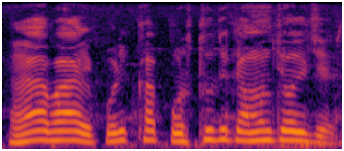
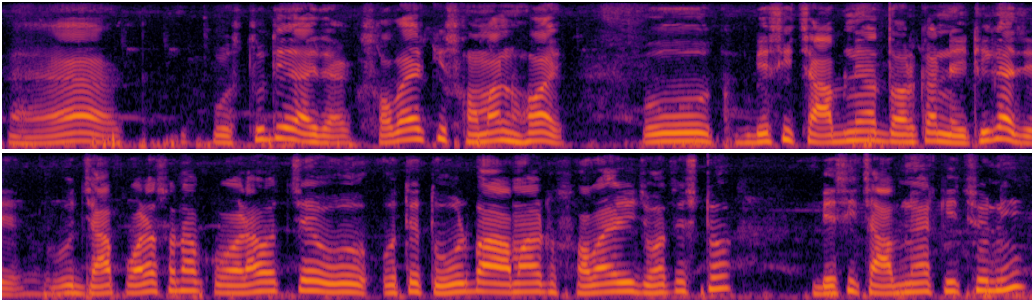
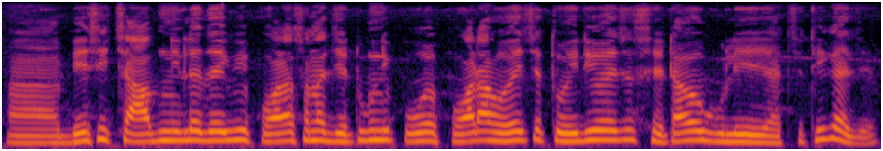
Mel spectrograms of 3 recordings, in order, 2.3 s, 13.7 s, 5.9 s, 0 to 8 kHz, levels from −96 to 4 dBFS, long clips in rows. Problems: constant background noise, background conversations at intervals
